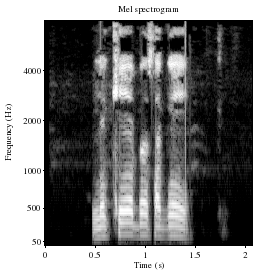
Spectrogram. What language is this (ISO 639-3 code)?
sbn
